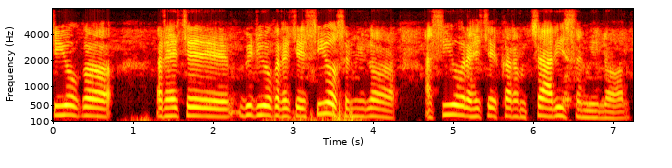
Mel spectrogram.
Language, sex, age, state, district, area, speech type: Maithili, female, 60+, Bihar, Araria, rural, spontaneous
